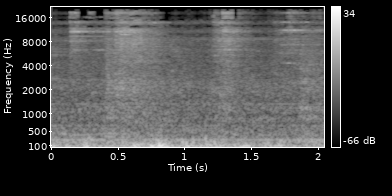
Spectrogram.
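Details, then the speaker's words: Toyota Corolla driving with a deep, uneven droning rumble from a worn front left wheel bearing, confirmed with the car lifted; the tyre also makes some noise. "E o problema realmente fez barulho, ele suspendeu o carro e fez o barulho de suspensão, de rolamento."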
